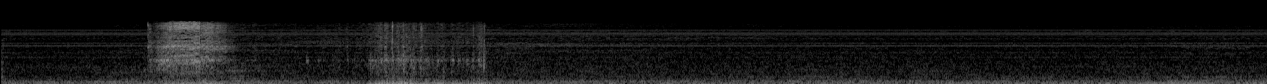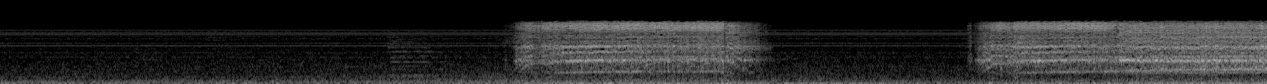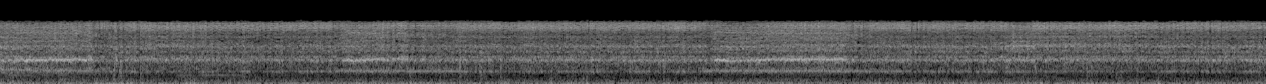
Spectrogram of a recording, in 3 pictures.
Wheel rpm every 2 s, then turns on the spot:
10, 20, 10, 0, 0, 0, 0, 0, 0, 140, 20, 90, 160, 170, 160, 160, 160, 160, 160.
4-6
